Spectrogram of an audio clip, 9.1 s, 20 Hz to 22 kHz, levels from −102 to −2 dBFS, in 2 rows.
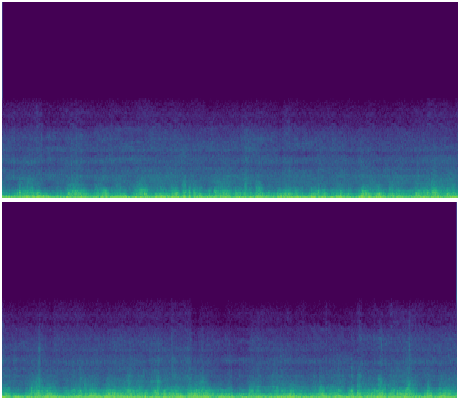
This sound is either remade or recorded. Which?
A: remade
